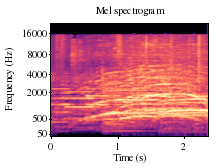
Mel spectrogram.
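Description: A long sung vocal note that slides up and then back down, replacing the steady instrumental backing of the dance music.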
